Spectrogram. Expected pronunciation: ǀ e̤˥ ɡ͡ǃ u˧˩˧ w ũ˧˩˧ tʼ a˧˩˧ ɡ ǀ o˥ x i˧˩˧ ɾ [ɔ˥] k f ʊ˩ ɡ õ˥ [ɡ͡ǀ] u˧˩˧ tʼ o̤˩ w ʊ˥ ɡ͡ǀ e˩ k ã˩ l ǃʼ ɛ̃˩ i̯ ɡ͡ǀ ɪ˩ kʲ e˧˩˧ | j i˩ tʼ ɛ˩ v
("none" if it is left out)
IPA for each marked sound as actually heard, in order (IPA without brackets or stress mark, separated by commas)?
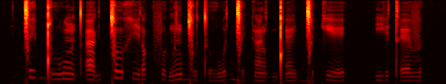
ɔ˥, ɡ͡ǀ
